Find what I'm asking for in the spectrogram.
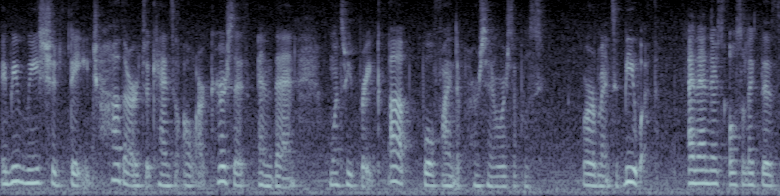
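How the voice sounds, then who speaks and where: A woman's fairly low voice with vocal fry and ordinary pitch variation. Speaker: book vlogger. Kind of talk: casual vlog. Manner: speaking low, early morning.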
